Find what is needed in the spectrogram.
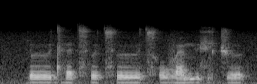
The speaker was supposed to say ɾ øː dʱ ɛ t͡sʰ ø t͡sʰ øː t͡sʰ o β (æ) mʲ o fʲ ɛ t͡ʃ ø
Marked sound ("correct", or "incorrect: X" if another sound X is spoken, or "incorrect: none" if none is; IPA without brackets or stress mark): correct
